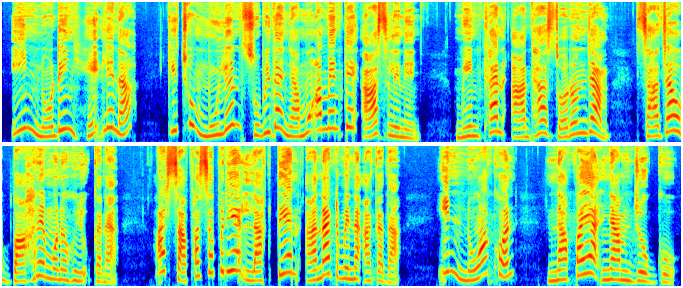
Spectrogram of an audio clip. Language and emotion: Santali, angry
